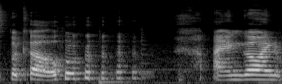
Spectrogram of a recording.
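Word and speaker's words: Pekoe: It's Pico. I am going to pronounce it wrong forever.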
